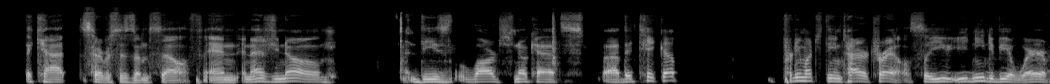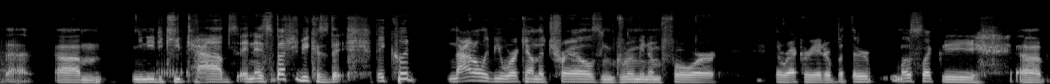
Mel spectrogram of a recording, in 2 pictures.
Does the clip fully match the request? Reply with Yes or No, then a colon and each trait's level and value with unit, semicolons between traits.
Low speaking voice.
Yes: low, 125 Hz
